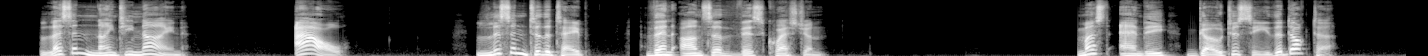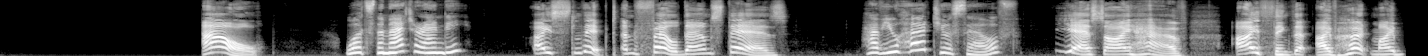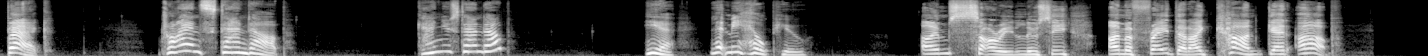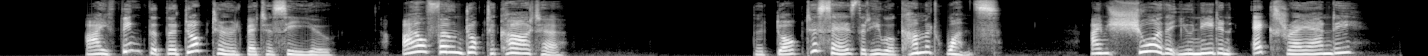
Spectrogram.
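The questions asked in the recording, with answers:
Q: Must Andy go to see the doctor?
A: No, the doctor will come to see him.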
